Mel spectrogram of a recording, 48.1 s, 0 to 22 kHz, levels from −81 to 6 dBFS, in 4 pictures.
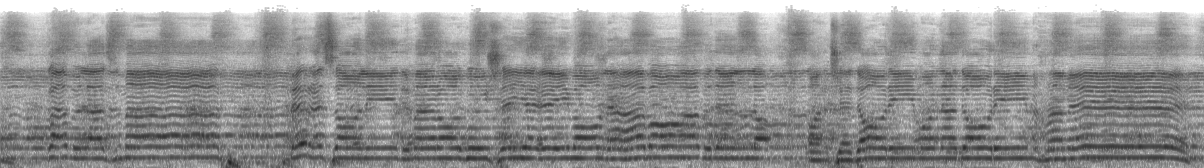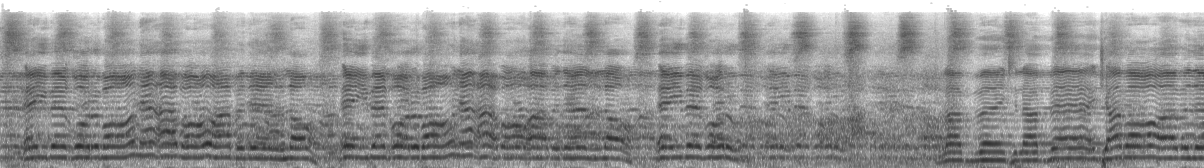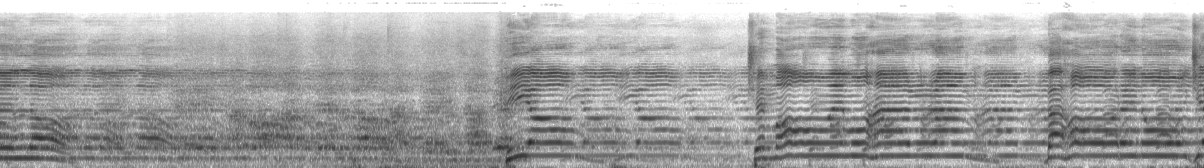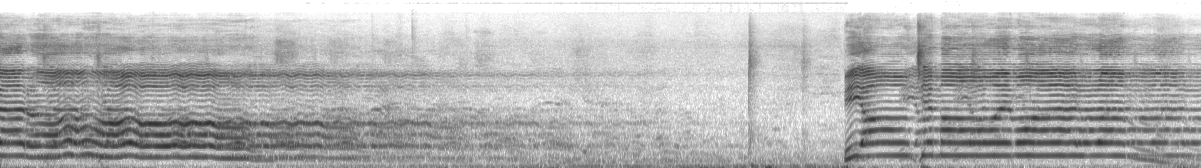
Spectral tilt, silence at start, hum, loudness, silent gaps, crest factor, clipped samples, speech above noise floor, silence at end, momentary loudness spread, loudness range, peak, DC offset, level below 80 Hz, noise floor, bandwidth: -2 dB/octave; 0 s; none; -13 LUFS; none; 14 dB; under 0.1%; 22 dB; 0 s; 10 LU; 7 LU; 0 dBFS; under 0.1%; -40 dBFS; -35 dBFS; 17.5 kHz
